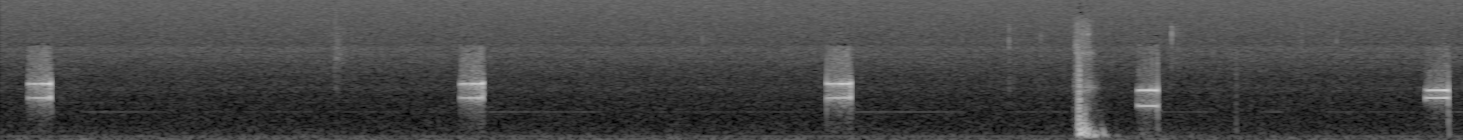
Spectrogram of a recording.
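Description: Telephone keypad tones sound as a number is dialed: six short, clear beeps, spaced a few seconds apart over faint hiss, with a louder click accompanying one press near the end.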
